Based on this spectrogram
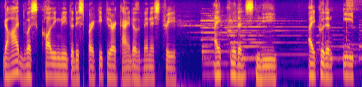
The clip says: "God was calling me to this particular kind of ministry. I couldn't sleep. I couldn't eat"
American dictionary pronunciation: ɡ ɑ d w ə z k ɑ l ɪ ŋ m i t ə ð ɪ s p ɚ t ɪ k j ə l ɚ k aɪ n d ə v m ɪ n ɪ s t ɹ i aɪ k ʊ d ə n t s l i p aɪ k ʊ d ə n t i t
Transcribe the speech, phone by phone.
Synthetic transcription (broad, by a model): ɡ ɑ d w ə s k ɑ l ɪ ŋ m i t ə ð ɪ s p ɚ t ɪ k j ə l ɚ k aɪ n d ə v m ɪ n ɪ s t ɹ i aɪ k ʊ d ə n t s n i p aɪ k ʊ d ə n t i t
